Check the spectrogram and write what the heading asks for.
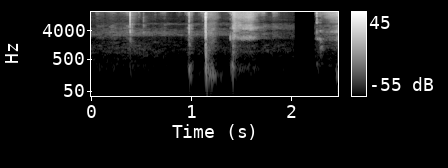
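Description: A few short, sharp clicks close to the microphone: one early, then a quick cluster of three or four around a second in, the loudest among them, with quiet between.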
